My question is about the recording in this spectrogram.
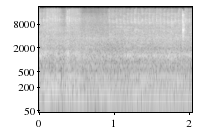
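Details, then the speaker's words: Classic Mini Sprite 1275cc, running, also due a head gasket and temperature sensor: light, quick, regular tapping over a steady idle; exhaust blow suspected at the exhaust manifold-to-downpipe joint, not yet confirmed. "So yeah, hear that tapping coming from the engine bay. Now I believe that is going to be the link between the exhaust manifold and the downpipe, and there's a bit of a join"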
